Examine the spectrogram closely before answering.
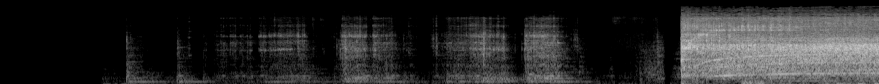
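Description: A few short, quiet scraping and rubbing sounds, then an angle grinder switches on suddenly near the end, its whine rising as the disc spins up to speed and then running loud and steady.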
